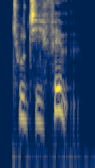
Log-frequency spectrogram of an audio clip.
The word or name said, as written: totifem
